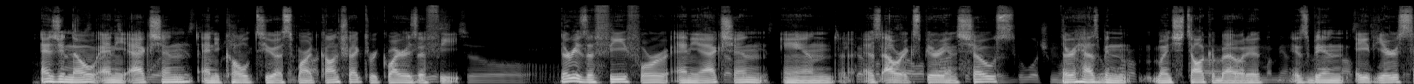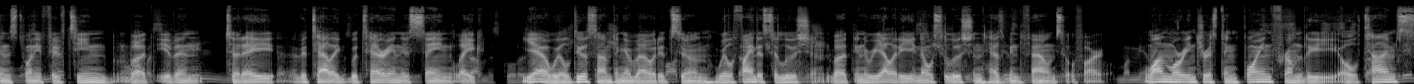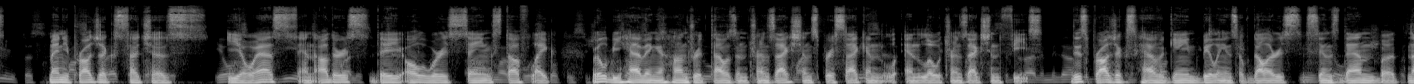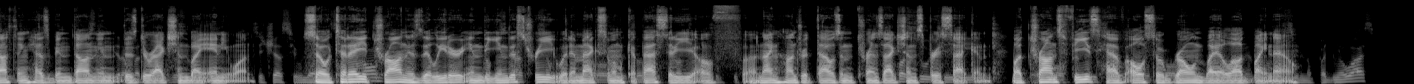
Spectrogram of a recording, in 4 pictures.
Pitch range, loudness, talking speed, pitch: 90-105 Hz, -20 LUFS, 160 wpm, 95 Hz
